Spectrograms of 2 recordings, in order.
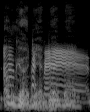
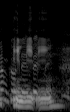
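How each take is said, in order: First: It is said in a put-on Batman voice. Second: It is said in his normal speaking voice.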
